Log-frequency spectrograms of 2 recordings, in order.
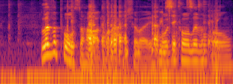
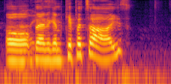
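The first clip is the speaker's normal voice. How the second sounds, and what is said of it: Bad put-on Birmingham accent. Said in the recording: “bad impression incoming”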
